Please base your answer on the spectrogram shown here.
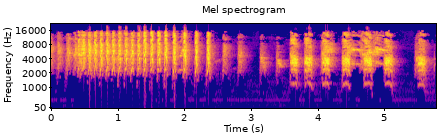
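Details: Grey-cheeked bulbul used to lure birds for trapping: a dense, harsh, rapid chatter for about three seconds, then slower, separate squawky chirps repeated at uneven intervals.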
